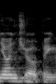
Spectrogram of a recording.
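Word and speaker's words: Jönköping: So David uh born in Yon Chopping, right? Yep. Very well pronounced.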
